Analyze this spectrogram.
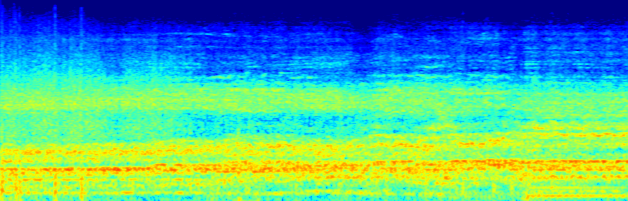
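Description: Choir singing slow, chant-like music in long held chords, with a deeper note coming in about five seconds in.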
